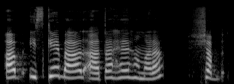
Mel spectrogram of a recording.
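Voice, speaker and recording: Woman teacher, high voice, dry close sound; patient classroom delivery, spells out examples slowly for dictation. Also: a bit bright, dry recording. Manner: slow dictation with repeated words, checking questions. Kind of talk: classroom grammar lesson.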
